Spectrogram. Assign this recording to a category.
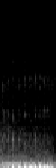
Sound effects > Animals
